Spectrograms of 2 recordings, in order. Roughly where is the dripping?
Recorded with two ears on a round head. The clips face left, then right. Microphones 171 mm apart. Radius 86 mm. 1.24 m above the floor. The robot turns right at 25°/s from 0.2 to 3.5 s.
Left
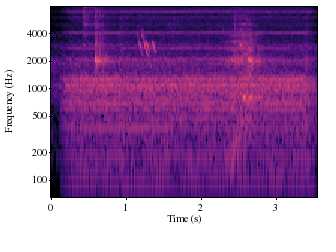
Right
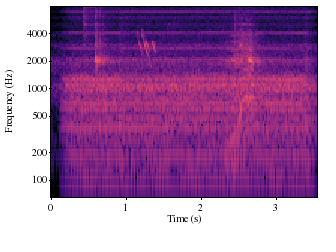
Left.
